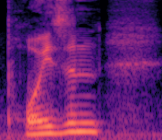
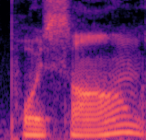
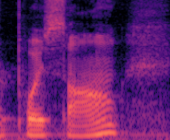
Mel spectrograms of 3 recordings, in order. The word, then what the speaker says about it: Poisson: a previous engineer and his last name was poisson it was French looks like it's spelled poison if we were here in the United States but I believe it's pronounced poisson I don't I'm not French so I don't know but this is a specific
